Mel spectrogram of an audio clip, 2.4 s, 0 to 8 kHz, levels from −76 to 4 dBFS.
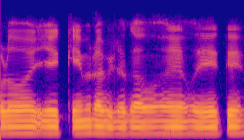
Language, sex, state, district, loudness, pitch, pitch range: Hindi, male, Rajasthan, Bikaner, -15 LUFS, 95 Hz, 95-100 Hz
